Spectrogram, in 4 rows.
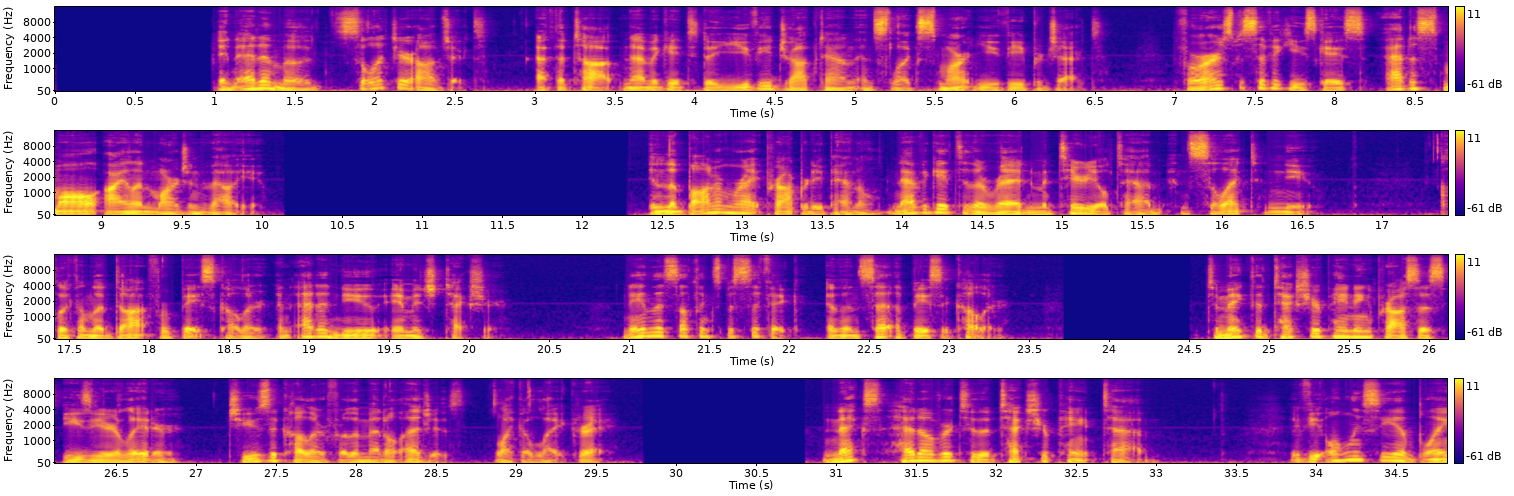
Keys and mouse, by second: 0.5 click, 0.9 Tab, 2.2-4.1 middle drag, 4.5 a, 5.9-11.0 drag, 15.6 click, 17.2-19.0 drag, 21.1-31.9 drag.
